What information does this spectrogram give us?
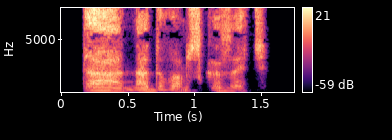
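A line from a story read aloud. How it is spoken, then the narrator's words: Whispering. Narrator (Russian): шепотом заговорил он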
